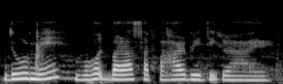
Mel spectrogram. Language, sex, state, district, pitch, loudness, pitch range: Hindi, female, Arunachal Pradesh, Longding, 225 Hz, -16 LUFS, 215-245 Hz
